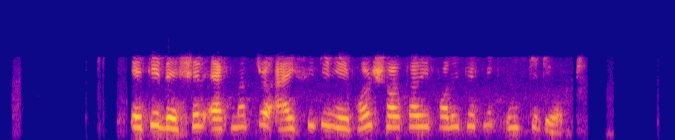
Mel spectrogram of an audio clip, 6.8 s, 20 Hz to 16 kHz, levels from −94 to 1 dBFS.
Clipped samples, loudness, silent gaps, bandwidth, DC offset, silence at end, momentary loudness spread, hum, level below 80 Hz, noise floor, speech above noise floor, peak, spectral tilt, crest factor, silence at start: under 0.1%; -18 LUFS; none; 4.2 kHz; under 0.1%; 0.95 s; 15 LU; none; -62 dBFS; under -90 dBFS; over 72 dB; -2 dBFS; -9 dB/octave; 18 dB; 1.3 s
